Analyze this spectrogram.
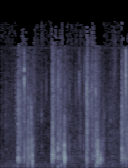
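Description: Quiet footsteps of people walking side by side along a road fall in an even rhythm, several soft steps within a couple of seconds.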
